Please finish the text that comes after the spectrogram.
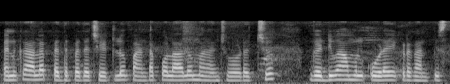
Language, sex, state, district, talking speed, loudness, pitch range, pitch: Telugu, female, Andhra Pradesh, Krishna, 160 wpm, -15 LUFS, 195-205 Hz, 200 Hz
